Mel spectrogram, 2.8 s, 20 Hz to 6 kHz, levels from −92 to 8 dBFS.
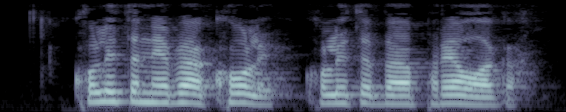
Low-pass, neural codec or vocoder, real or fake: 5.4 kHz; none; real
